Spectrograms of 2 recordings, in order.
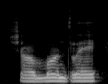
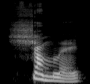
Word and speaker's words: Cholmondeley: One in Norfolk and the Chateau de Cholmondeley. Apparently, you pronounce that Cholmondeley.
